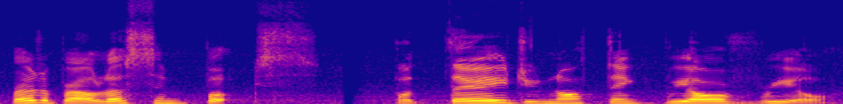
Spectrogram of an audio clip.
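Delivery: loud, commanding speech to the engines; booming Fat Controller. A narrator's reading. The Fat Controller announces his plan, loud and commanding. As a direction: address the whole shed with authority.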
